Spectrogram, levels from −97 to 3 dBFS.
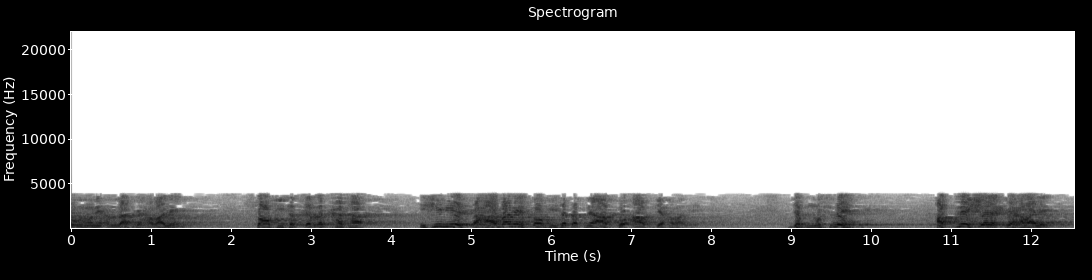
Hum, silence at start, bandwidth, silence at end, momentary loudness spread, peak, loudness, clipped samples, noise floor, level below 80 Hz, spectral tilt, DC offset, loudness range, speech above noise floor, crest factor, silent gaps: none; 0 s; 4 kHz; 0 s; 20 LU; 0 dBFS; -8 LUFS; 2%; -29 dBFS; -38 dBFS; -9.5 dB/octave; under 0.1%; 5 LU; 22 dB; 8 dB; none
